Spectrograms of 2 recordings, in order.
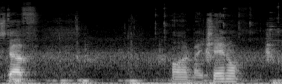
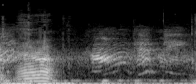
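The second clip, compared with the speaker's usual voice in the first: words stretched through a yawn; 9 semitones higher, much slower than usual. Real, not acted. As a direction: say it mid-yawn, slowly. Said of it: "I keep yawning all of a sudden".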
